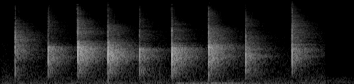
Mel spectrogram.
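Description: A single person claps their hands nine times at a steady, brisk pace, each sharp clap distinct with a short decay, and no voices present.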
